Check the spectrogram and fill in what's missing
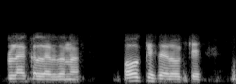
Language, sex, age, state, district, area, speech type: Tamil, male, 45-60, Tamil Nadu, Sivaganga, urban, conversation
